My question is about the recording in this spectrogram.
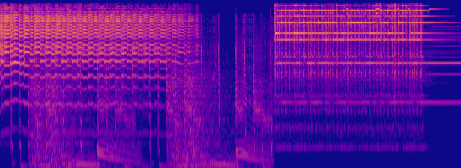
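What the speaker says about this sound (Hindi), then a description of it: "कहीं मेहता साहब के बॉस मेहता साहब के फोन से तो फोन नहीं कर रहे। क्या करूं, उठाऊं कि नहीं" A phone rings with a bright, repeating electronic ringtone melody, loud and close, cycling through a patterned tune before settling into a sustained tonal ring that cuts off near the end, with no talking.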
